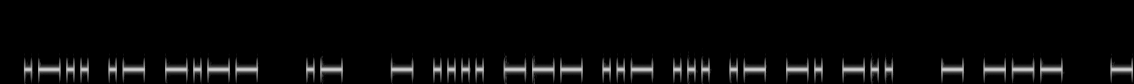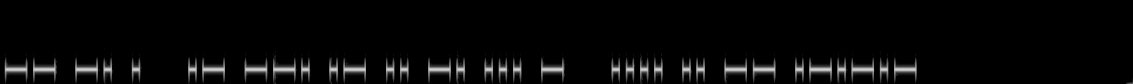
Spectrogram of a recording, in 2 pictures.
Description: Morse code, heard as a keyed tone, about 17 wpm, 700 Hz. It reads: LAY A THOUSAND TO ONE AGAINST HIM.
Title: Sentences from Top 1000 Words - Review Part 3 - 17wpm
